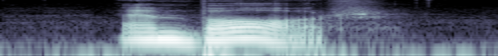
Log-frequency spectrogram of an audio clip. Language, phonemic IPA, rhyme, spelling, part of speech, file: Swedish, /bɑːr/, -ɑːr, bar, adjective / verb / noun, Sv-bar.ogg
- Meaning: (adjective) bare, uncovered; not covered by e.g. clothes (about people), fur (about certain animals) or a snow cover (about the ground); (verb) past indicative of bära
